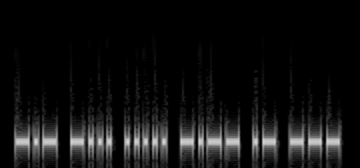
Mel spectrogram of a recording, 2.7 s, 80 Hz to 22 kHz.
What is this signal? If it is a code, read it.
Morse code, heard as a keyed tone, about 36 wpm, 700 Hz. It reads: KB5YAO
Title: USA Callsign DE Callsign - 6 Characters - 35wpm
